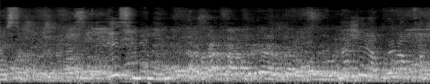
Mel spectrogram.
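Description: Speech only: people talking in an ongoing conversation.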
